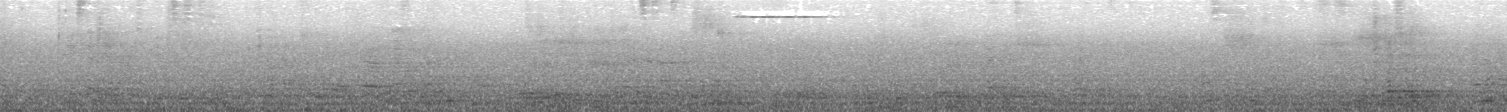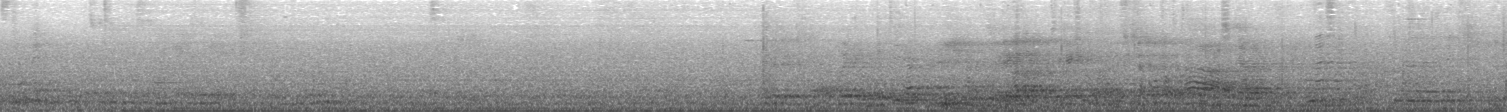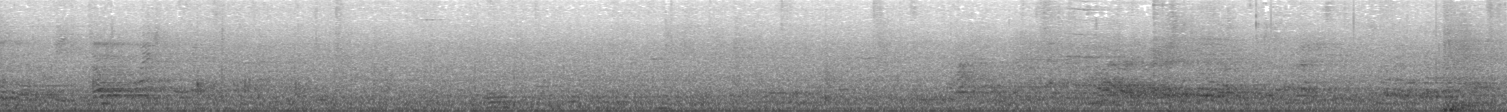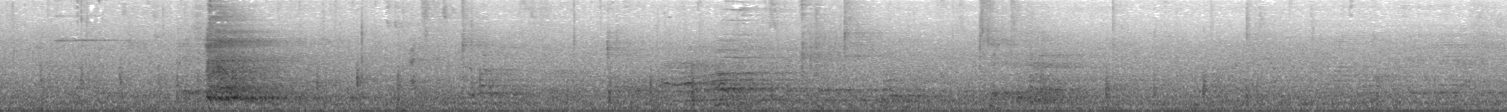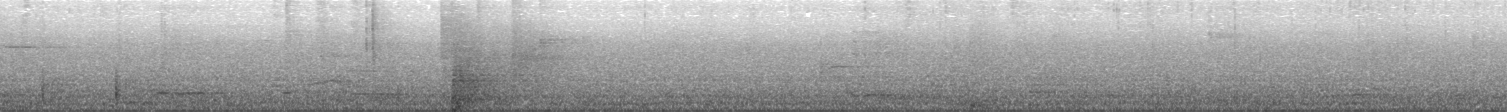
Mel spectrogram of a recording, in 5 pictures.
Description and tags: Ambiance Hall - Radio France
Ambiance from the main hall at Radio France, it was friday afternoon
france, hall, radio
